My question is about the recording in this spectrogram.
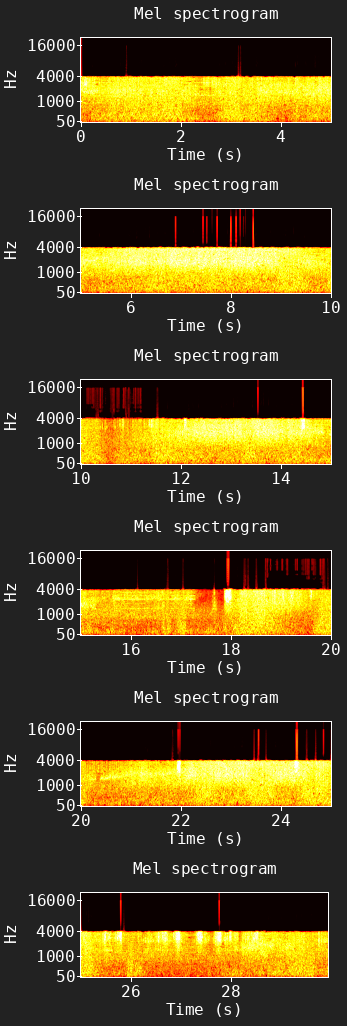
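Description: Loud wind rushing over the microphone of a camera carried aboard a ParkZone Radian RC glider in flight, swelling and easing in gusts, with brief lulls about ten and eighteen seconds in.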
